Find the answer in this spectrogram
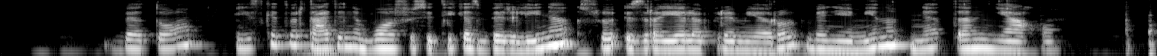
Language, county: Lithuanian, Panevėžys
